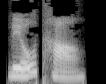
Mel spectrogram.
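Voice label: "流淌" Mandarin Chinese; chinese flashcards; hsk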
